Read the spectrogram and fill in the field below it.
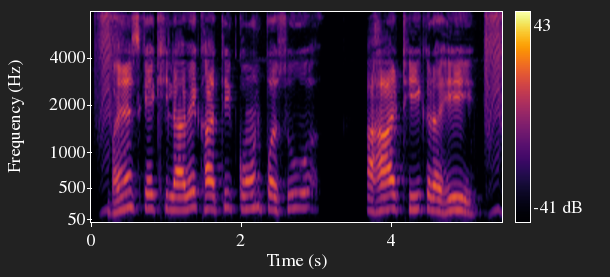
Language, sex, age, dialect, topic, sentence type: Bhojpuri, male, 25-30, Southern / Standard, agriculture, question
